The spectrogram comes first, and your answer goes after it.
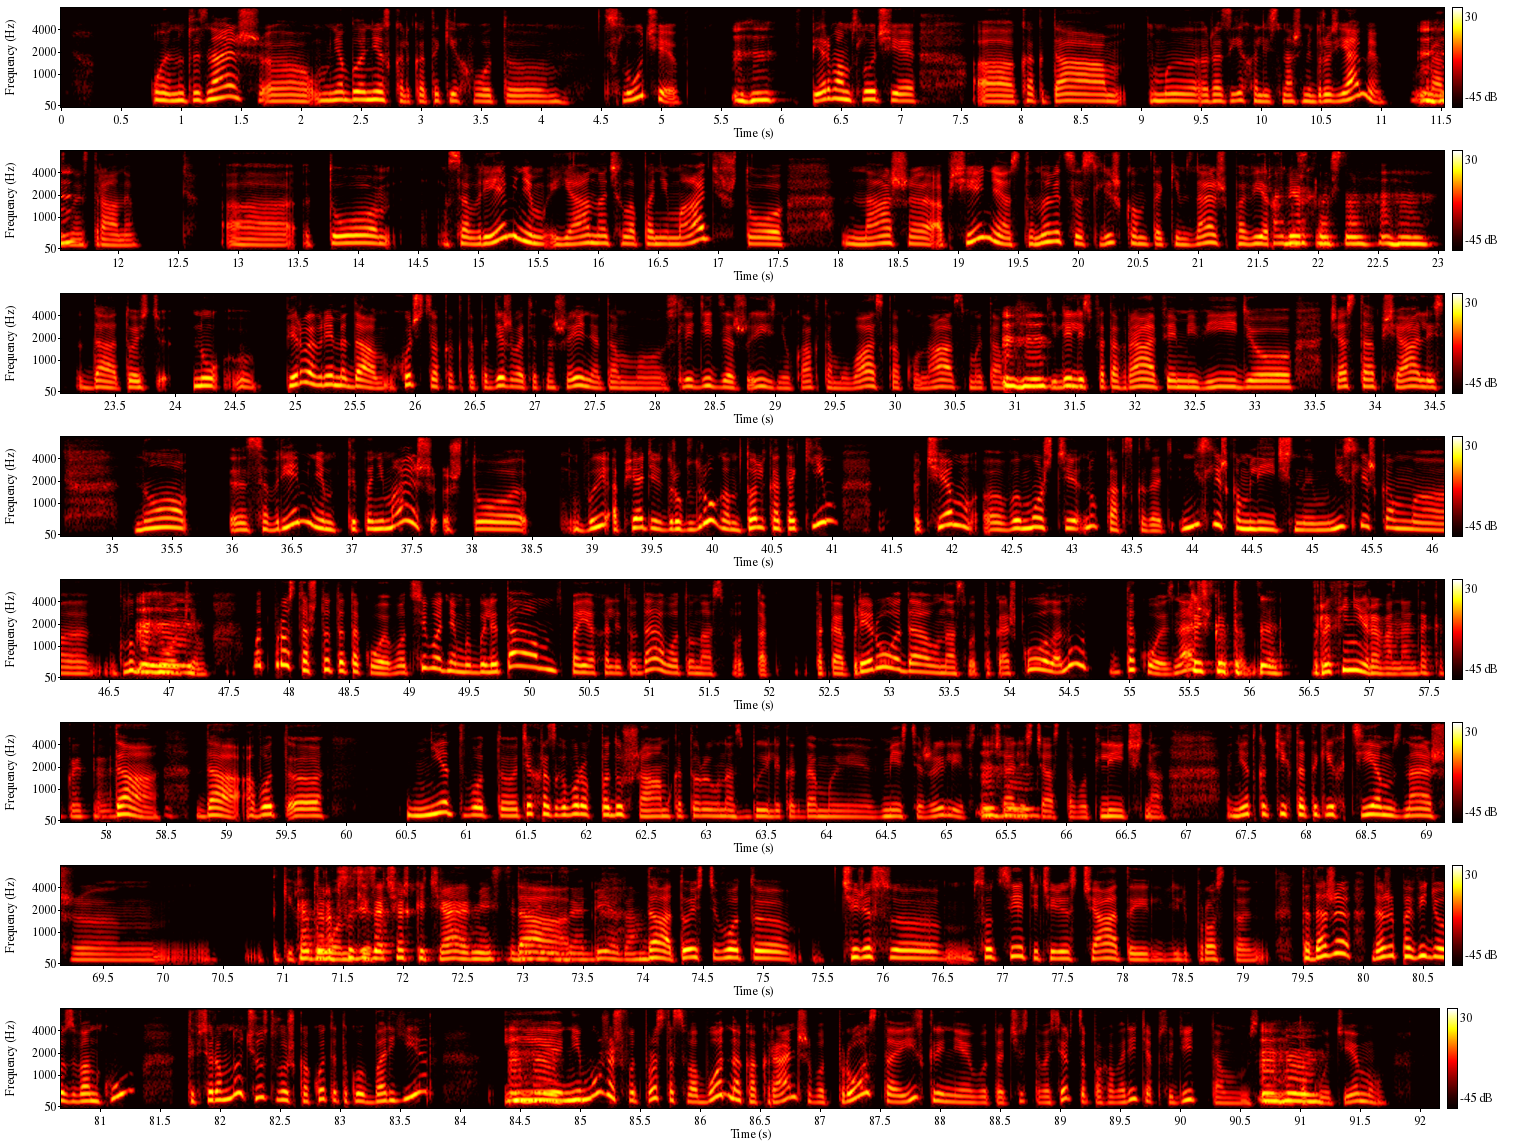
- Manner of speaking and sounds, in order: other noise; tapping
- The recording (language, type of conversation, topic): Russian, podcast, Как социальные сети меняют реальные взаимоотношения?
